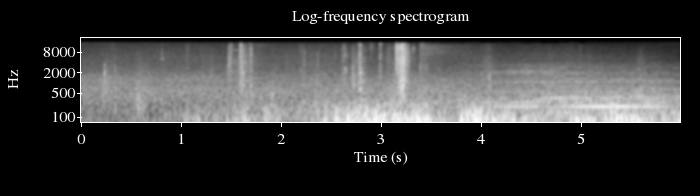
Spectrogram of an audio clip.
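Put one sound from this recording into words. A rifle is reloaded with metallic clicks and clacks.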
